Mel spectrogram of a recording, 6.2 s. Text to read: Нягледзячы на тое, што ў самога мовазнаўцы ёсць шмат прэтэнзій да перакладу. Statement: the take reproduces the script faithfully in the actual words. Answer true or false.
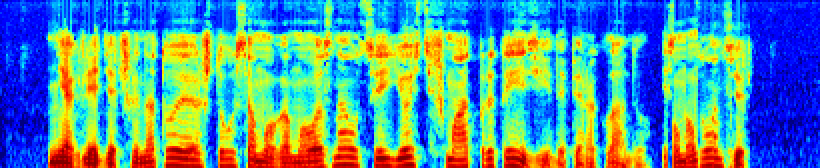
false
